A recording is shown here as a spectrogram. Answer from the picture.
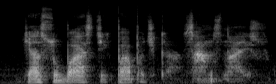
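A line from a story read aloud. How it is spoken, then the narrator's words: Whisper in ear. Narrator (Russian): зашептал ему на ухо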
